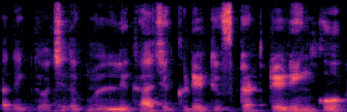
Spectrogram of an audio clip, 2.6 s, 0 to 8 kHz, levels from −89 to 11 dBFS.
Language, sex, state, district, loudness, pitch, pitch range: Bengali, male, West Bengal, North 24 Parganas, -25 LUFS, 120 Hz, 115-125 Hz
